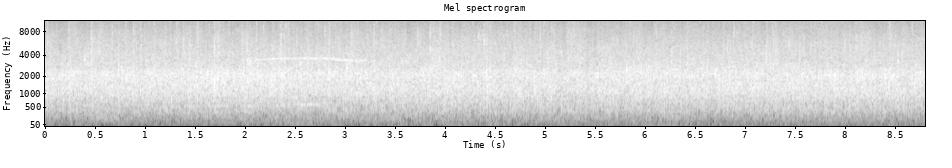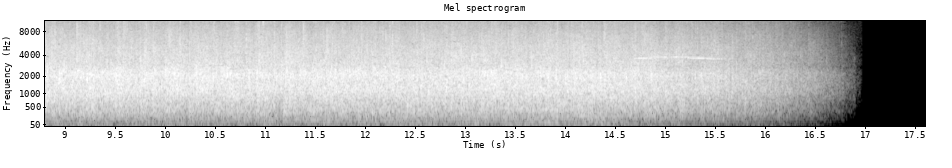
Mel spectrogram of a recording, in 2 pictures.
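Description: An audience applauds loudly and steadily in a large hall, then fades out.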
